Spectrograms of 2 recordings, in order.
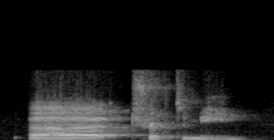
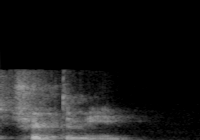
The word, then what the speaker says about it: tryptamine: Yeah, that's, yeah, it's, I'm going to look it up because I think I know what it is, but I think you absolutely butchered that pronunciation. No offense. – Hey. Happens. So that, it's tryptamine.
